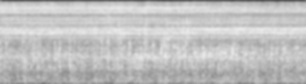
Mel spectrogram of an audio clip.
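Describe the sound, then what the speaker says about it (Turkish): Steady bubbling and hissing of pumpkin at a rolling boil in a pot, constant and close, with no voices. "Suyunu çekene kadar kaynatıyoruz"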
